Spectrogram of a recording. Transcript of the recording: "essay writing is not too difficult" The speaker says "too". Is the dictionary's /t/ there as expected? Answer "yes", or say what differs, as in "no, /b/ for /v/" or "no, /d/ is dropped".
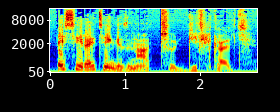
no, /s/ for /t/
